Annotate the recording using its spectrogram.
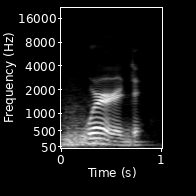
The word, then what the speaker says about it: word: Enseguida nos vamos a la R bien marcada, word. Hace un efecto casi, no es como una E, pero casi, parece word, word, word, word, word, word, word. Y luego tenemos que hacer la D al final, word, word.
